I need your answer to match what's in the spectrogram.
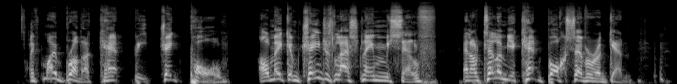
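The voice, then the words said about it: Imitates another person's voice. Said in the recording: “I can't do a good impression, but I'll try my best.”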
